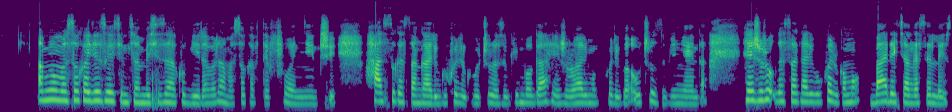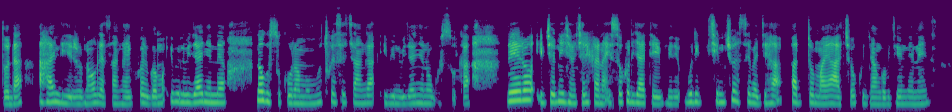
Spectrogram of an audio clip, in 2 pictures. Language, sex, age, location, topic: Kinyarwanda, female, 18-24, Huye, finance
